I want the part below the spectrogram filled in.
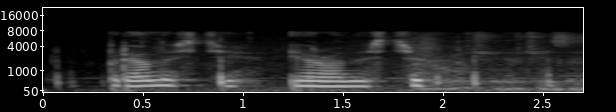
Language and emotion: Russian, neutral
